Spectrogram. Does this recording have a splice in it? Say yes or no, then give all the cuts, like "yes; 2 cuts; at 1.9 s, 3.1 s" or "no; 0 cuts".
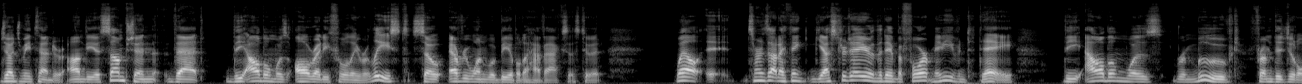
no; 0 cuts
